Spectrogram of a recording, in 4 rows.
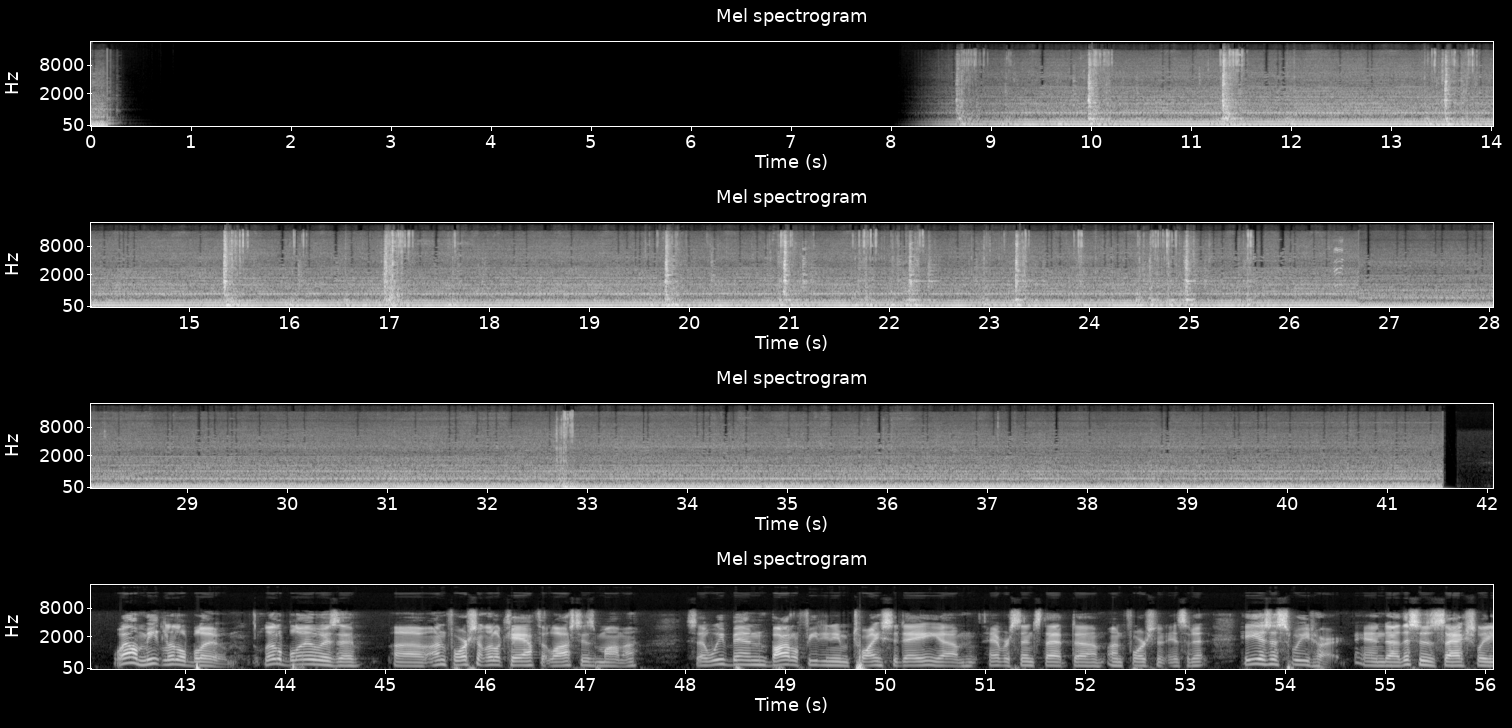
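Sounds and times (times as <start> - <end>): deep engine drone: 0.0 - 0.3, 8.3 - 41.6
vehicle engine running: 0.0 - 0.3, 8.3 - 41.6
sharp clicks or knocks: 8.6 - 27.0, 27.8 - 40.7.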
